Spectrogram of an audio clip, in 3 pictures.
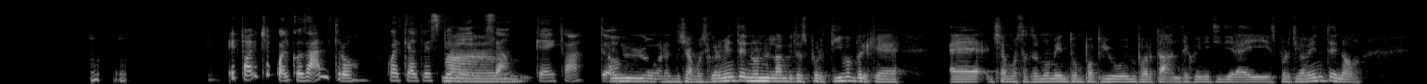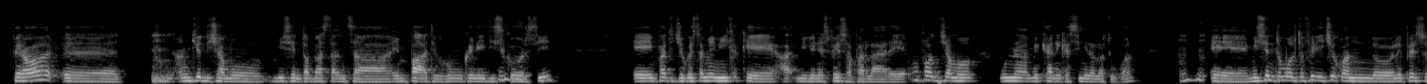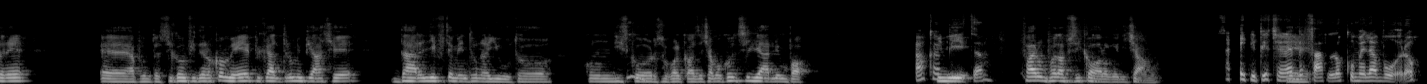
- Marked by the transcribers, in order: other background noise; tsk; throat clearing; tapping
- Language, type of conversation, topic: Italian, unstructured, Qual è stato il momento più soddisfacente in cui hai messo in pratica una tua abilità?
